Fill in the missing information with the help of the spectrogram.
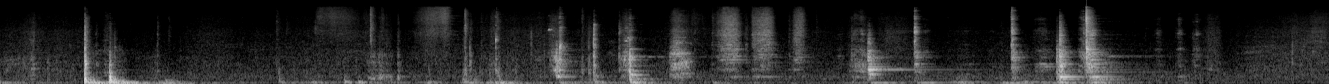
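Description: A heavy wooden thump about a second in as a hinged plank tabletop folds down. Then a run of knocks, scrapes and light metal clanks from a sheet-metal stovepipe being handled at a wood stove, two of them ringing briefly near the end.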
